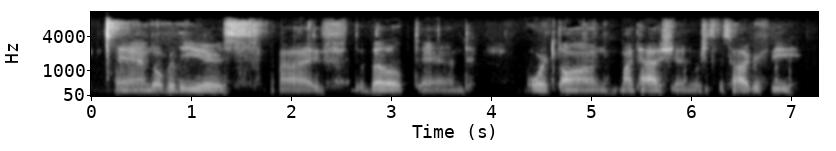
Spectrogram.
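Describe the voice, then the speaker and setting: With a New Jersey accent, a man speaks at a fairly slow pace. His pitch is very deep and low. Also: fairly even intonation, big swings in loudness. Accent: American, New Jersey. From New Jersey, US (born in Lagos, Nigeria, moved at six). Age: 20s. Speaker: photographer and engineer. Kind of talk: podcast interview.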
